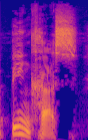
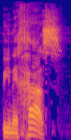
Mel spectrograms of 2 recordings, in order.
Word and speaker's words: Pinejas: correcta en el hebreo espín esas algunos dice pinchas pero en la realidad se pronuncia suena como pine hash que es boca de serpiente esta hermosa para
